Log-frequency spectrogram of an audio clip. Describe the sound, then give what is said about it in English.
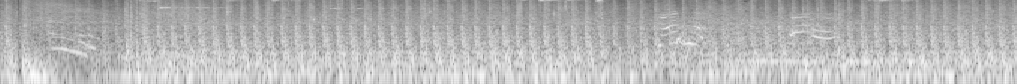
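Loud, relentless automatic gunfire from a bank shootout, rapid shots merging into a dense, unbroken rattle that fills the whole clip with no pause. “Firing non-stop.”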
